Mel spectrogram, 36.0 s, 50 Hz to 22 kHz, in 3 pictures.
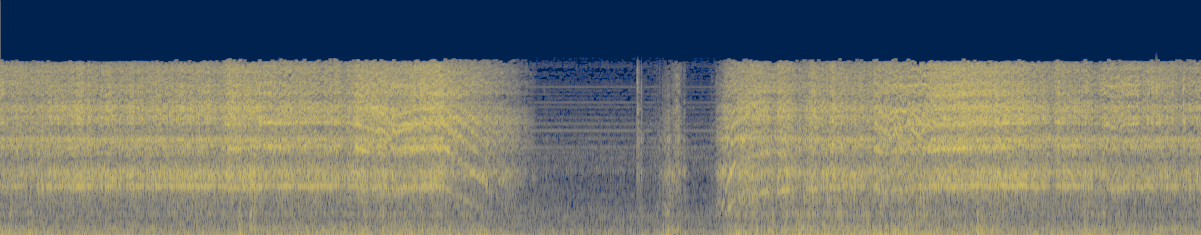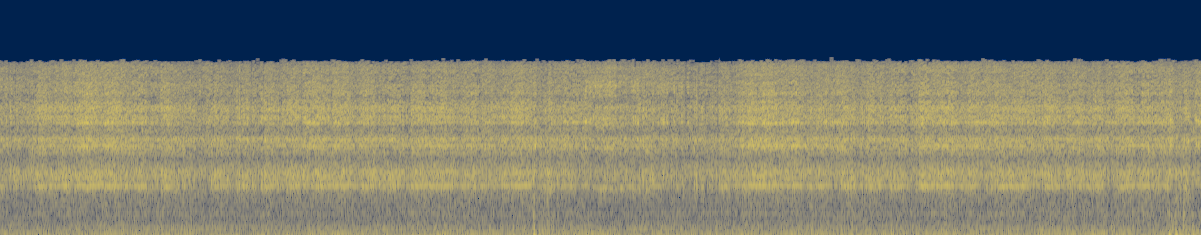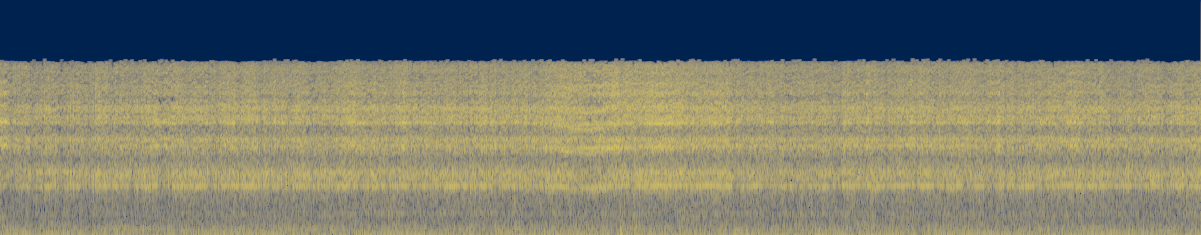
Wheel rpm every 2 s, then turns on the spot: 230, 230, 120, 20, 200, 230, 230, 230, 240, 230, 230, 230, 230, 240, 230, 230, 230, 230.
none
